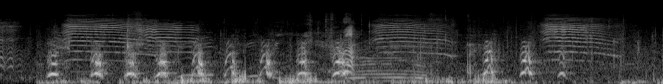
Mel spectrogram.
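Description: Goats bleating: a quick run of short calls, then a longer drawn-out bleat a little past halfway, and more bleats near the end.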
